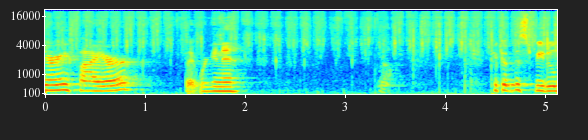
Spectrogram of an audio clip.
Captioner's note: quick rubbing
